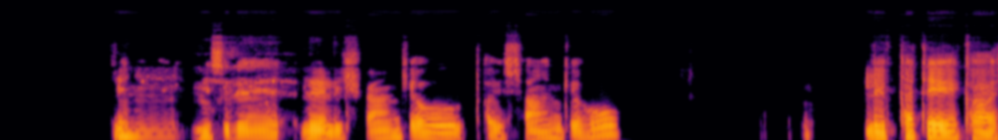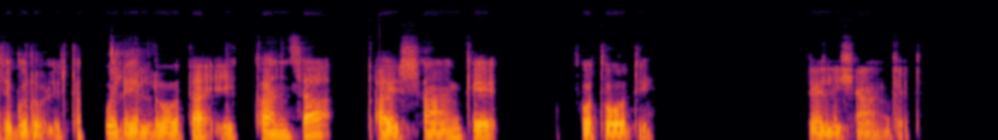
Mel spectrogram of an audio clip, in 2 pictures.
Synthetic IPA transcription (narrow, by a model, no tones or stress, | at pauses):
ʔɪnɪmɪsɪlɛleːlɪʃaːŋkɛhʊt̪ʼɐwsːaːŋkɛɦʊ | lɛkːɐt̪ɛkaːs̬ɛɡɔd̪ɔ̰lɪt̪ːɐwɔd̪elːo̞ːt̪ɐʔɪkːɐnsɐ | t̪ʼɐwsːaːŋkɛ | fɔt̪o̞ːt̪ɪ | leːlːɪʃa̰ːŋkɛ̰t̪ɛ̥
